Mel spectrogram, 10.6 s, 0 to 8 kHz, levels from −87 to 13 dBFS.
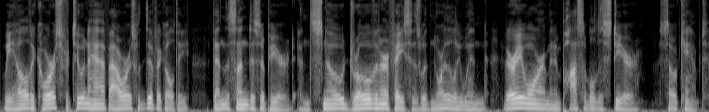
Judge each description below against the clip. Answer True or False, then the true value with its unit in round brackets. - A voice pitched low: True (100 Hz)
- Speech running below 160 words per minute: False (180 wpm)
